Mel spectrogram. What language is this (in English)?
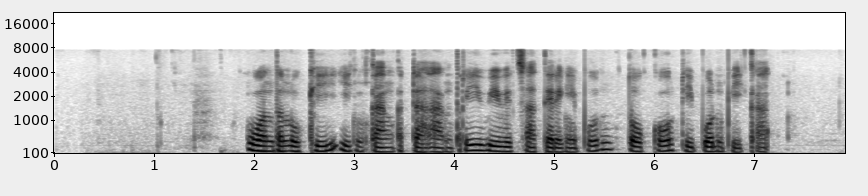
Javanese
